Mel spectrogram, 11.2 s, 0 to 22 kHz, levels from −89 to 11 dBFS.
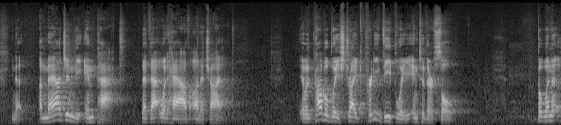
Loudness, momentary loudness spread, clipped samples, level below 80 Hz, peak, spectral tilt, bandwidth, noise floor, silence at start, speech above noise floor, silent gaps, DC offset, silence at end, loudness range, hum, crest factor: -20 LUFS; 13 LU; under 0.1%; -72 dBFS; -2 dBFS; -1 dB/octave; over 20 kHz; -53 dBFS; 0 s; 33 dB; none; under 0.1%; 0 s; 4 LU; none; 20 dB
